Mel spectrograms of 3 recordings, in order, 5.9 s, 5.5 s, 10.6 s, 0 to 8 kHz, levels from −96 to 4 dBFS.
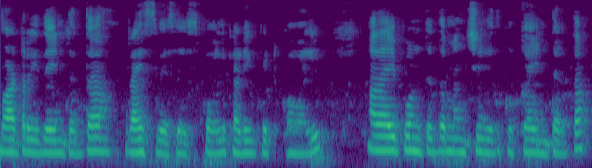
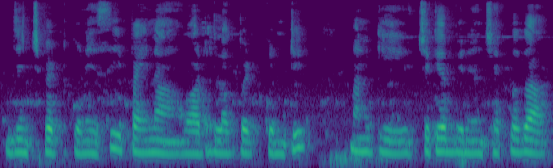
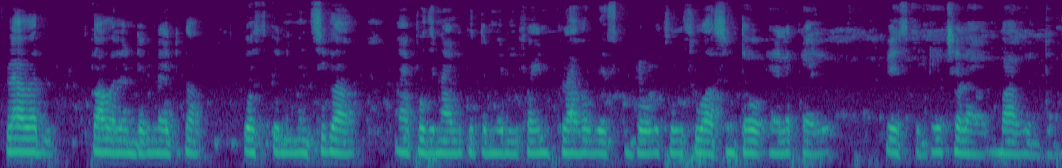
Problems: low volume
